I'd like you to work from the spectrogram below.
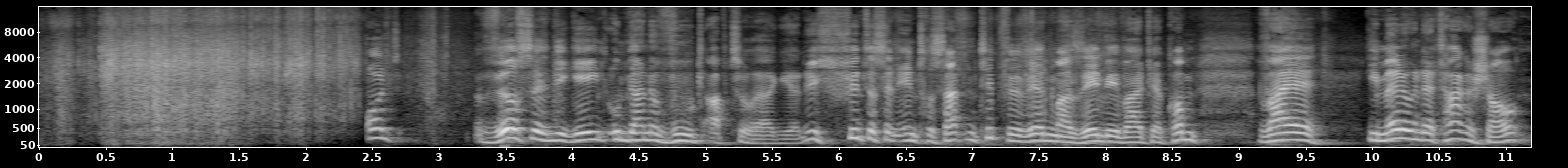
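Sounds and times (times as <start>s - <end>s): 
sheet of paper being crumpled: 0.0s - 3.2s, 7.2s - 8.2s
speech: 2.4s - 11.1s.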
